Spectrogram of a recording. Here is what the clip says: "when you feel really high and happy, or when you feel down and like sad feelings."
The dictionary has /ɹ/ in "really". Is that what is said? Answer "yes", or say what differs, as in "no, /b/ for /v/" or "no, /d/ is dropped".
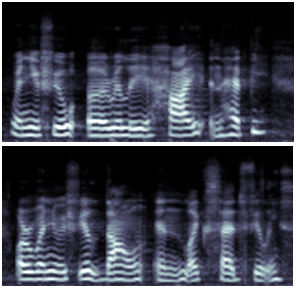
yes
